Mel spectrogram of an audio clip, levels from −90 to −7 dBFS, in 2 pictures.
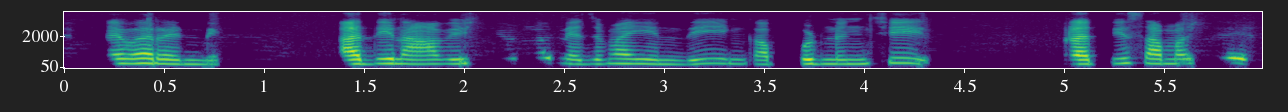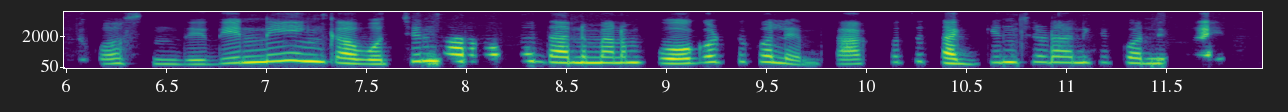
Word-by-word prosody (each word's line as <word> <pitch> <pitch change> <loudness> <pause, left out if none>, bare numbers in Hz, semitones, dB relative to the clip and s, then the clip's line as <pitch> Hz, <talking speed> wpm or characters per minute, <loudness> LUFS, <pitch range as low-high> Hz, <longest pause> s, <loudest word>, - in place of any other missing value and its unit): చెప్పేవారండి. 245 -5 -2 0.7
అది 240 +2 +2
నా 225 - -1 0.2
విషయంలో 255 +3 -11
నిజమయింది. 230 -1 -6
ఇంకప్పుడి 230 +1 -3
నుంచి 240 +5 -8 0.8
ప్రతీ 230 +2 +1
సమస్య 240 0 -3 0.2
ఎందుకు 455 - -23
వస్తుంది? 225 -4 -9
దీన్ని 315 +6 +4 0.2
ఇంకా 315 -7 +5
వచ్చిన 330 +13 0
తర్వాత 365 +1 +1 0.2
దాన్ని 300 0 +6
మనం 295 +1 +2
పోగొట్టుకోలేం. 305 - +3 0.2
కాకపోతే 285 +9 -6
తగ్గించడానికి 305 +5 0
కొన్ని 255 -2 0
ప్రయత్నాలు - - -6
255 Hz, 110 wpm, -21 LUFS, 230-305 Hz, 0.8 s, దాన్ని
